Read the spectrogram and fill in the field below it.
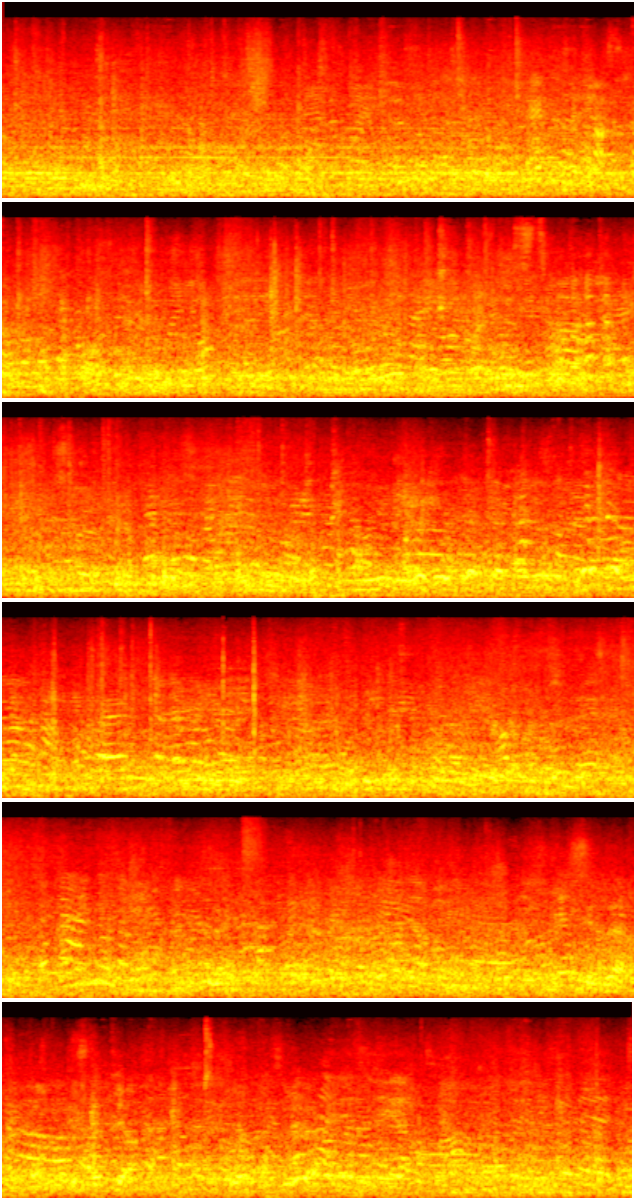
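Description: A crowd of people murmurs and chatters, echoing in a large hall.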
